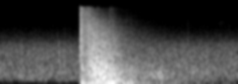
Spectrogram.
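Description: A single loud gunshot in the survival game Sons of the Forest, fired at an enemy from a distance, with a sharp crack followed by a short decaying tail.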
